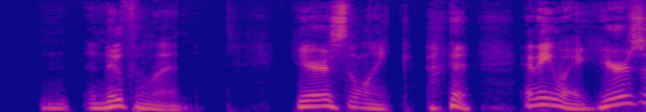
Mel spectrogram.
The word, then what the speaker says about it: Newfoundland: John's, Newfoundland. That's how we pronounce it over here.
